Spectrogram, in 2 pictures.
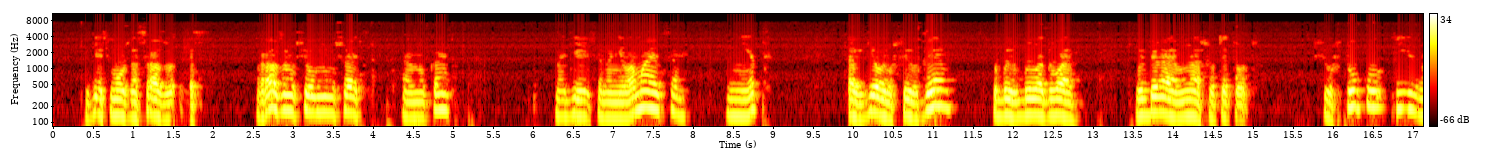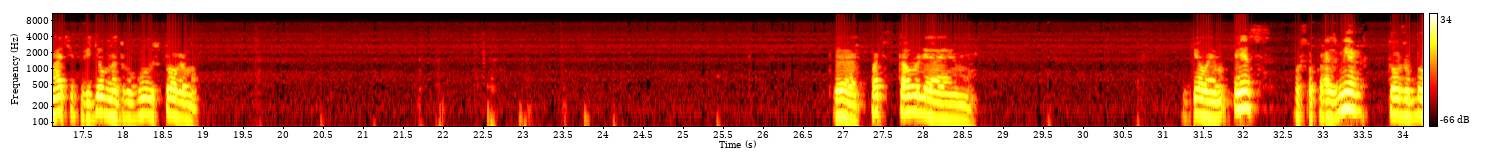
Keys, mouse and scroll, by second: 0.0 click, 4.6 shift+middle click, 11.0 shift+d, 13.4 drag, 16.4 shift+middle drag, 17.8-19.9 drag, 20.8-21.9 drag, 22.1-22.5 shift+middle drag, 23.1 shift+middle click, 25.6-27.4 drag, 27.6-28.8 middle drag, 29.8-30.9 drag, 34.1 click.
